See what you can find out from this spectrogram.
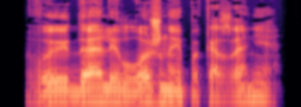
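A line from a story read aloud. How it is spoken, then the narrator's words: Gloomy question. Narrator (Russian): мрачно спросил волк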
